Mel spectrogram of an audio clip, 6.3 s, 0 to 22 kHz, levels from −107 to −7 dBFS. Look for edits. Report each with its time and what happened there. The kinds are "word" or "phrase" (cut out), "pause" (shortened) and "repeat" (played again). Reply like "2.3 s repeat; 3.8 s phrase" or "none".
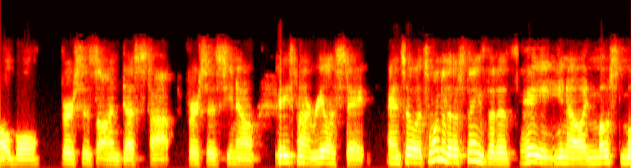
2.8 s word; 3.8 s pause; 5.2 s word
